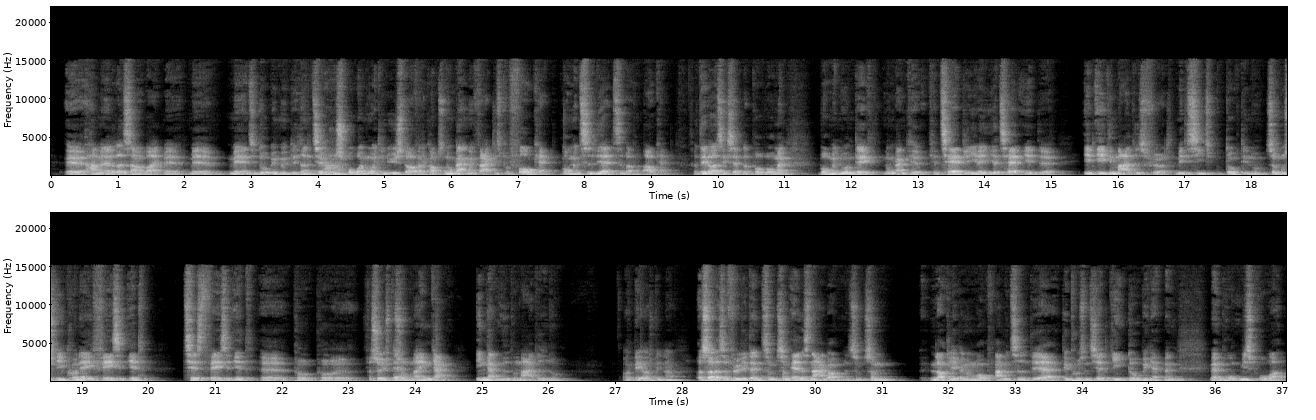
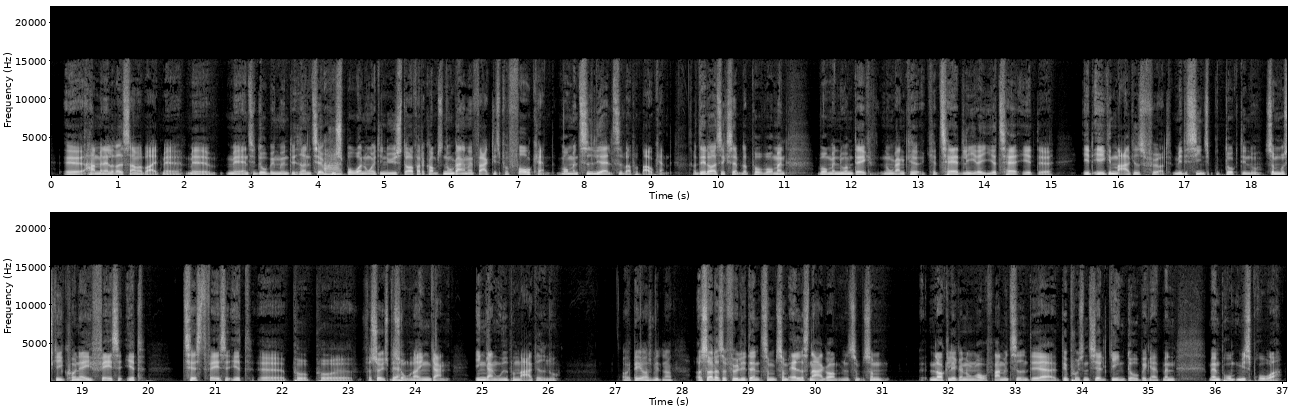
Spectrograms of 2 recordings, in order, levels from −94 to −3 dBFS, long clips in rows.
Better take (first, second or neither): second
